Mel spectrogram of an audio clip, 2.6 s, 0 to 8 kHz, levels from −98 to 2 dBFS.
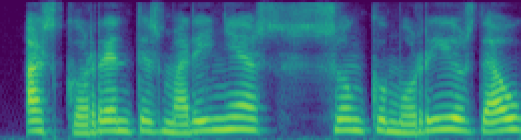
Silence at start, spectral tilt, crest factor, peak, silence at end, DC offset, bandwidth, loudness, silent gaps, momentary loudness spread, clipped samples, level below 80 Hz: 0.15 s; -5.5 dB/octave; 18 dB; 0 dBFS; 0 s; under 0.1%; 7.6 kHz; -19 LUFS; none; 5 LU; under 0.1%; -58 dBFS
